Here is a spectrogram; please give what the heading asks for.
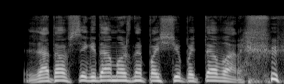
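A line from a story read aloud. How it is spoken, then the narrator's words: Nasty laughing. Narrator (Russian): Засмеялся собеседник мерзким смехом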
